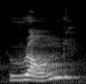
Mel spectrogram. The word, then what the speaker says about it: wrong: So when you have the W plus R, then you're just pronouncing the R, or with the word whole, the WH, then you have another example, whole.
